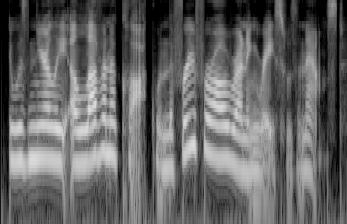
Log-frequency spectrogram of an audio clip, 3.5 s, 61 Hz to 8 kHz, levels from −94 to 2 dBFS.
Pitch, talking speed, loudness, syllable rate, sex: 245 Hz, 240 wpm, -19 LUFS, 6.6 syllables/s, female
